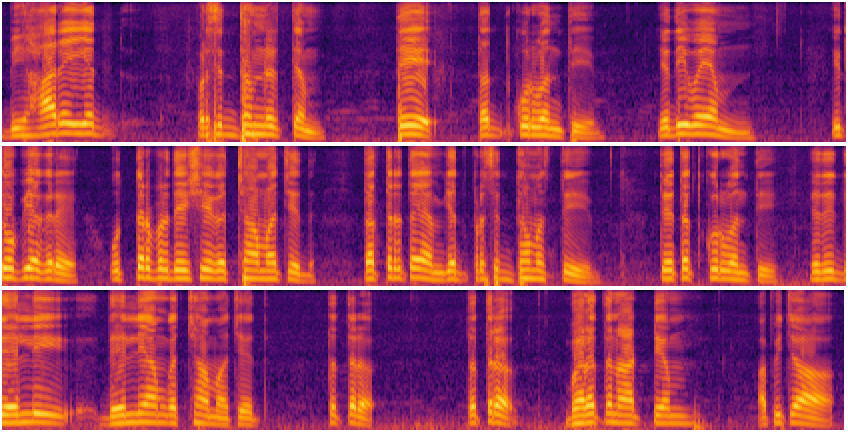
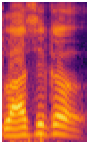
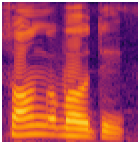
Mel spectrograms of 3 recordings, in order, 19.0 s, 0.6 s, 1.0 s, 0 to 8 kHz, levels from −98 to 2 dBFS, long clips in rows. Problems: none marked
